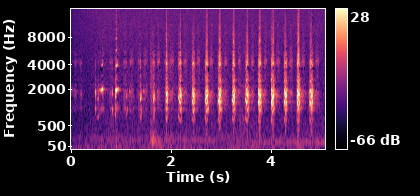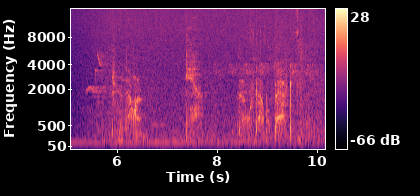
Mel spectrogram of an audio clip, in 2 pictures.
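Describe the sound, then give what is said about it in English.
A turkey call device, used by hunters to outsmart turkeys, sounds a loud, rapid gobbling rattle of about a dozen sharp pulses lasting several seconds, then soft whispered talk and faint rustling follow. “How do you outsmart a turkey? With a turkey call. Here is what it sounds like.”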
